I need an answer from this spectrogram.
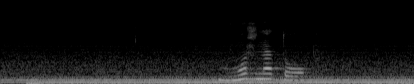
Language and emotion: Russian, neutral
